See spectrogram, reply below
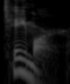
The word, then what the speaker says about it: Tamar: I was calling her Tamar. I was told that in English we pronounce it Tamar, okay, so I'm going to say Tamar if I can.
